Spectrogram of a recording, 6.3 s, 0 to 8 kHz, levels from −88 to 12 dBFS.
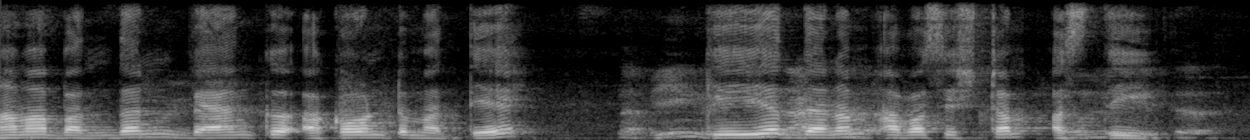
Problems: continuous background conversations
